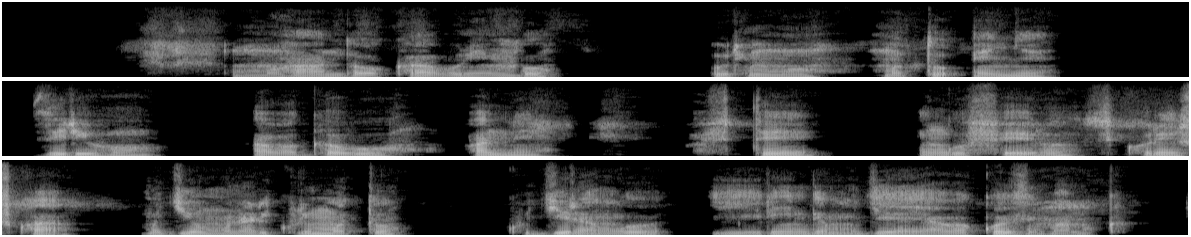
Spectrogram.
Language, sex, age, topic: Kinyarwanda, male, 18-24, government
